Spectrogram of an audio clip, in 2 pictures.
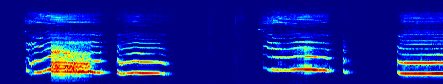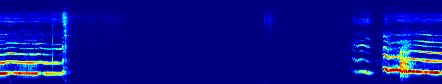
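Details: Pet dog howling as its best doggie friend leaves the house: four bouts of long, wavering, harmonic-rich howls, some rising then sliding down, separated by quiet gaps of one to six seconds, with no other notable sounds.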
